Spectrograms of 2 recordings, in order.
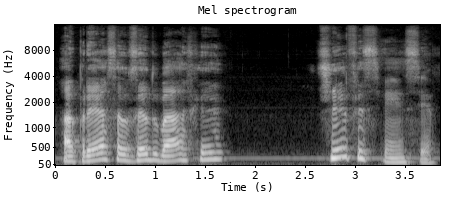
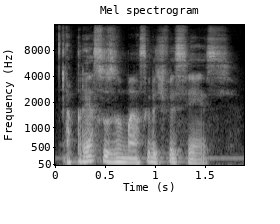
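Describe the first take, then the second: First: Dramatic announcement. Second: Said in the usual way. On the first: Shown as a demonstration. Podcaster unveiling a phrase to listeners, dramatic and drawn out. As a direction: announce it grandly, slowing onto the final word.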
